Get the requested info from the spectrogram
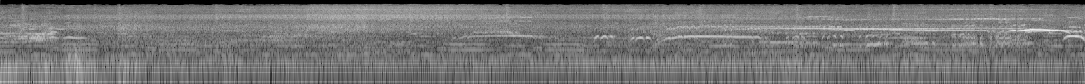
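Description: Water-splash ride boat hitting the pool at the foot of the chute and ploughing through it: a long rush of spray and churning water. Riders' excited cries come in over the water about halfway through.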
